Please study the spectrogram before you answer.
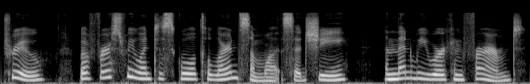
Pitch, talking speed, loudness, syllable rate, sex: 235 Hz, 190 wpm, -16 LUFS, 4.7 syllables/s, female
